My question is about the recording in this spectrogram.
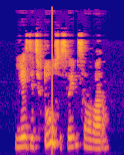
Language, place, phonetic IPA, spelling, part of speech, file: Russian, Saint Petersburg, [ˈjezʲdʲɪtʲ ˈf‿tuɫʊ sə‿svɐˈim səmɐˈvarəm], ездить в Тулу со своим самоваром, verb, LL-Q7737 (rus)-ездить в Тулу со своим самоваром.wav
- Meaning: to do something that is clearly not needed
